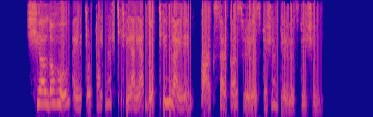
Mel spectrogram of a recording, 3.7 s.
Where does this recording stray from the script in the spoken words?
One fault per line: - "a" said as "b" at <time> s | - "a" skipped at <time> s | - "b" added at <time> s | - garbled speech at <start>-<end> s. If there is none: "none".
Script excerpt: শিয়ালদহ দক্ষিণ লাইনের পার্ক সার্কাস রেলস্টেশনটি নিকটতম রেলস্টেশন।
- garbled speech at 0.7-1.4 s
- "নিকটতম" skipped at 2.8 s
